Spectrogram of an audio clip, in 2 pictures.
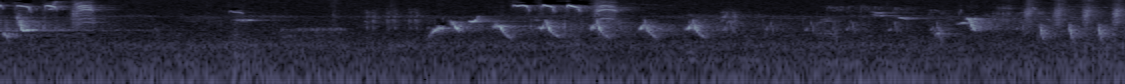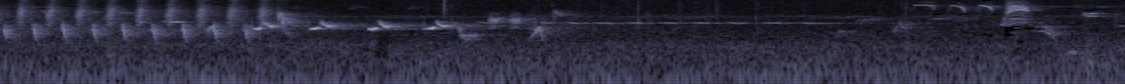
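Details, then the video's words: Sparrows at a Marsa Alam hotel coming to take their share of breakfast leftovers before staff clear the tables: lively bursts of sharp chirps and a fast rattling series of repeated notes, with quiet gaps between. "عصافير🐦︎ تأكل 🔊 صوت الطبيعة روعة|| Birds eat remains of food"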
